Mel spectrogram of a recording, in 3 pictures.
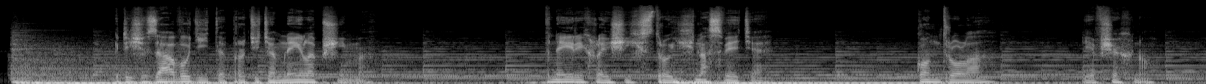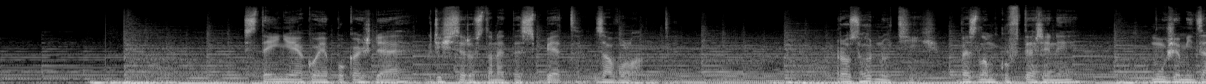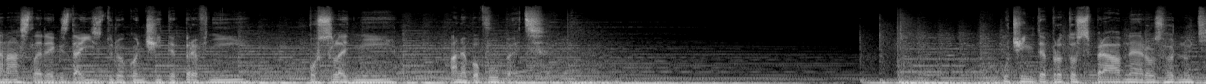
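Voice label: Advertisement Deep, Czech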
